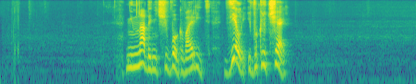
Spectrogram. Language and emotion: Russian, angry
